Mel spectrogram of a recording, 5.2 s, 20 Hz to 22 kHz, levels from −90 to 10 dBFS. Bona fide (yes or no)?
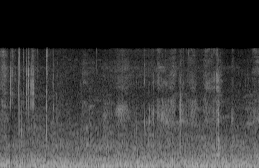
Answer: yes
